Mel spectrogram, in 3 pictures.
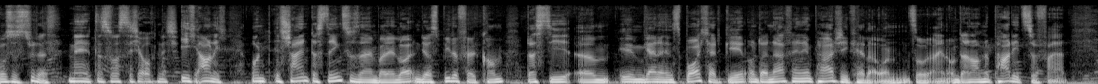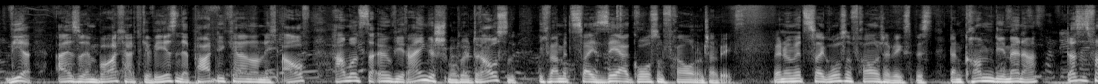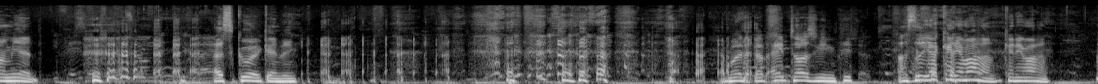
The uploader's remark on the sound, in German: Live beim Gallery Weekend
